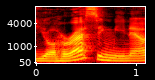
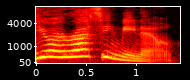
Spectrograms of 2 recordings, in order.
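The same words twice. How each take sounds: First: Said in the usual way. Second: Sharp rebuke. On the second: Retold or imitated. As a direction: stress on "You're" in "You're harassing me now", pitched high and louder. She calls out harassment.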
